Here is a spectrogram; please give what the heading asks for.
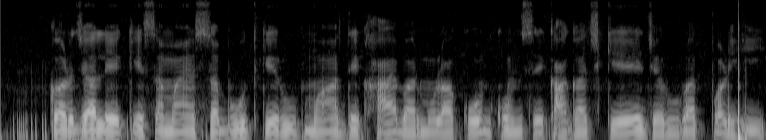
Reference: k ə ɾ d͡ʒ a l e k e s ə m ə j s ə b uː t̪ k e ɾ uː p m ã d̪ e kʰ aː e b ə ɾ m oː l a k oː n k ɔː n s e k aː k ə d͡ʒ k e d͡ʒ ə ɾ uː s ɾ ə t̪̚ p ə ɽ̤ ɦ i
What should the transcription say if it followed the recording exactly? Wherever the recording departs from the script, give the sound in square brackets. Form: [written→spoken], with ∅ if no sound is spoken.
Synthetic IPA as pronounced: k ə ɾ d͡ʒ a l e k e s ə m ə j s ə b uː t̪ k e ɾ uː p m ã d̪ e kʰ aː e b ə ɾ m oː l a k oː n k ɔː n s e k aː [k→ɡ] ə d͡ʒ k e d͡ʒ ə ɾ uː [s→∅] ɾ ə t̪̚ p ə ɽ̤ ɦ i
